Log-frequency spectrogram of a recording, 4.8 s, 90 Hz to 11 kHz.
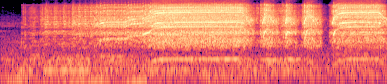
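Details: Used cordless tool on a worn Hitachi battery pack, circuit said to be 98% good, light working and four settings: the motor winds up to a smooth, steady high whine, then blips on and off with the trigger. Runs cleanly.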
